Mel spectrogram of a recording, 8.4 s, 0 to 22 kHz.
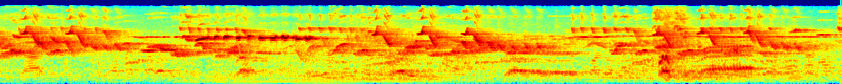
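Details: Contest-singing white-rumped shama, a caged bird placing second in the main class at Puspa Agro, Sidoarjo, on Sunday 21 January: loud, rich outpouring of high whistles, sharp slurred notes and rapid chattering bursts, with a brief stuttered trill near the middle.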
